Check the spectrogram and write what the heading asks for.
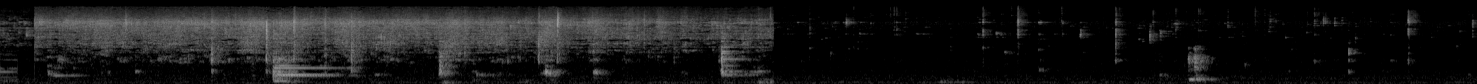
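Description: Onions, ginger and curry leaves frying in oil in a wok, a steady hissing sizzle with scattered crackles that cuts off abruptly about eight seconds in. After that, faint clicks and a small knock from handling a curry powder packet and a bowl.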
